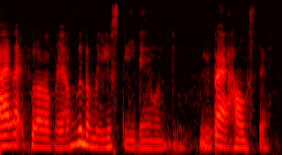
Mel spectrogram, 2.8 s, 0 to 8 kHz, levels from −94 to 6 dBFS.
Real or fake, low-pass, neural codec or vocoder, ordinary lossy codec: fake; 7.2 kHz; codec, 24 kHz, 3 kbps, HILCodec; none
